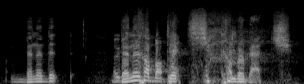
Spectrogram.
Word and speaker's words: Benedict Cumberbatch: Benedict Cumberbatch.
